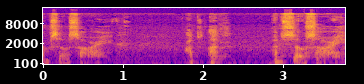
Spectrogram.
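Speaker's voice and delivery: very quiet, barely audible whisper. Retelling what one character says to another character, whispering. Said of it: "like he whispers".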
